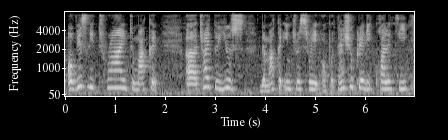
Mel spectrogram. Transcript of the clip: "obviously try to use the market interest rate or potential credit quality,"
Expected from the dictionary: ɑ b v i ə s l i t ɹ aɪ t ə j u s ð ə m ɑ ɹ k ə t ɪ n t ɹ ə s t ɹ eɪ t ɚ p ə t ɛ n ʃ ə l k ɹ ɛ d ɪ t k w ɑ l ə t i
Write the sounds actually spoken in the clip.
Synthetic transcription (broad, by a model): ɑ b v i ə s l i t ɹ aɪ t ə j u s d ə m ɑ k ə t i n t ɹ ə s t ɹ eɪ t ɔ p ə t ɛ n ʃ ə l k ɹ ɛ d ɪ t k w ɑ l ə t i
